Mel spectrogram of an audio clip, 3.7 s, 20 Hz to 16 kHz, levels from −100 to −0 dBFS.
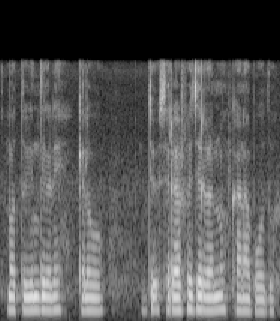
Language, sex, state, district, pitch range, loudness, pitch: Kannada, male, Karnataka, Koppal, 145-155 Hz, -20 LUFS, 150 Hz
